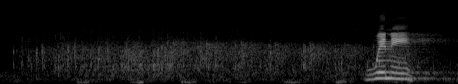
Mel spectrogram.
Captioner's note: audience applauding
